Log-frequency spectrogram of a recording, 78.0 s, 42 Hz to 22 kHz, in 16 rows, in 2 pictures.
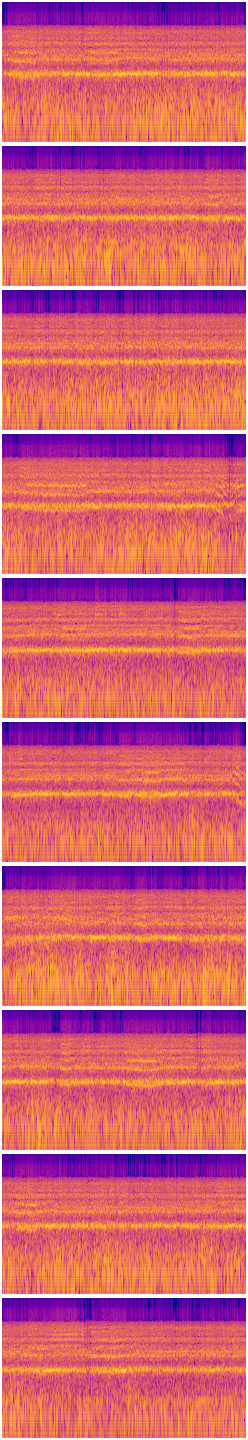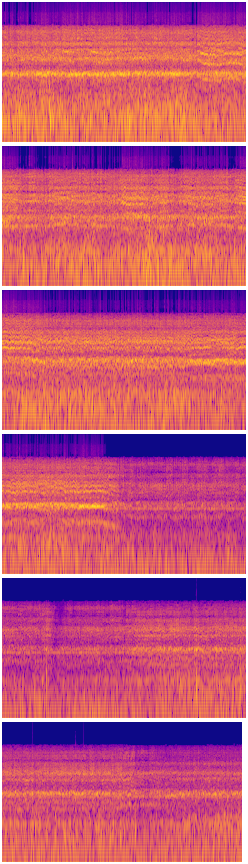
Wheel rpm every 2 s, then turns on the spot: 220, 220, 230, 230, 230, 230, 230, 220, 220, 180, 220, 230, 230, 220, 210, 230, 220, 230, 220, 220, 230, 230, 220, 230, 230, 220, 210, 160, 160, 150, 110, 110, 110, 70, 60, 60, 70, 70, 70.
none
